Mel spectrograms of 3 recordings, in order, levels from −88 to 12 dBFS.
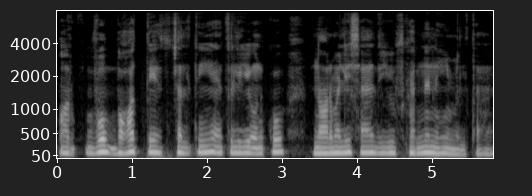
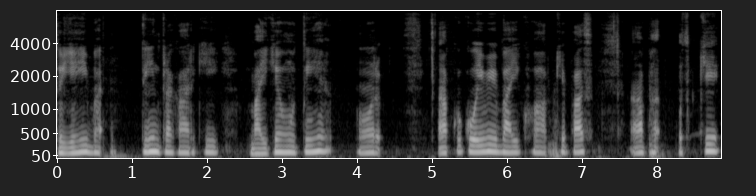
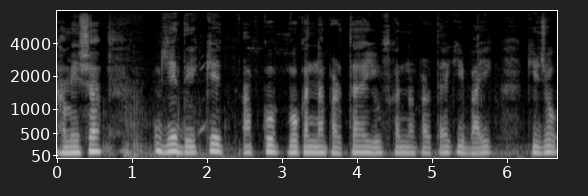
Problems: constant background noise, background conversations at intervals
